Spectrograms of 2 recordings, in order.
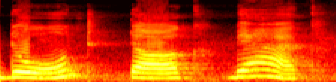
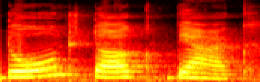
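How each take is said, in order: First: DON'T, TALK, BACK, each slow and separate; slow model repeat. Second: Said in the usual way. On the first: Shown as a demonstration. Teacher repeats a phrase for learners, slow word by word.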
